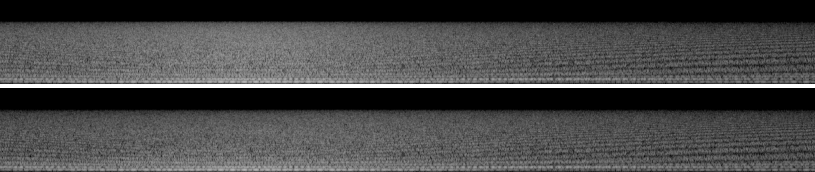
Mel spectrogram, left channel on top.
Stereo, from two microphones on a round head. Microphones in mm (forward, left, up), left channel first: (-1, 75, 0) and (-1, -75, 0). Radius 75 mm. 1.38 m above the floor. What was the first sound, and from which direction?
A drone, 25° left (ahead or behind).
